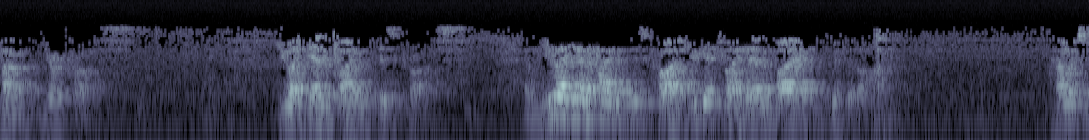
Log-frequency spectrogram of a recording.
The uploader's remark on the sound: teaching as part of the Exchanged Life Conference in Pigeon Forge, TN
